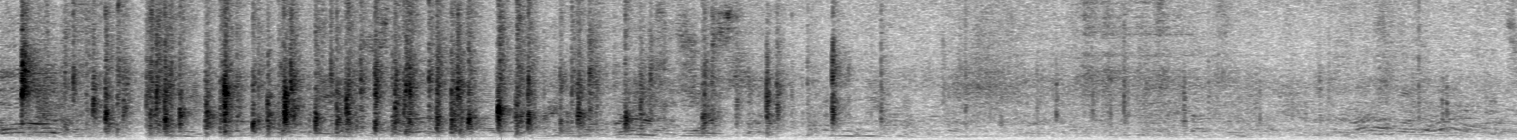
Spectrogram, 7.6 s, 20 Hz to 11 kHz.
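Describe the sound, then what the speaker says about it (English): A crowd claps at a youth under-21 doubles bowling championship match at a bowling alley: a burst of scattered applause and chatter that fades over several seconds into quiet room murmur. "Let's give them a round of applause."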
